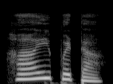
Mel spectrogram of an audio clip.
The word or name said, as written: ಹಾಯಿಪಟ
